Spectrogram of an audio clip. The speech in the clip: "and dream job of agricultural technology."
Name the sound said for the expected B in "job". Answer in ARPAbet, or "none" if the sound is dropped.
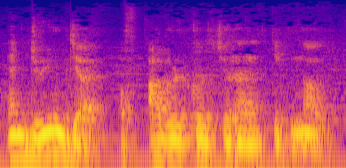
none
